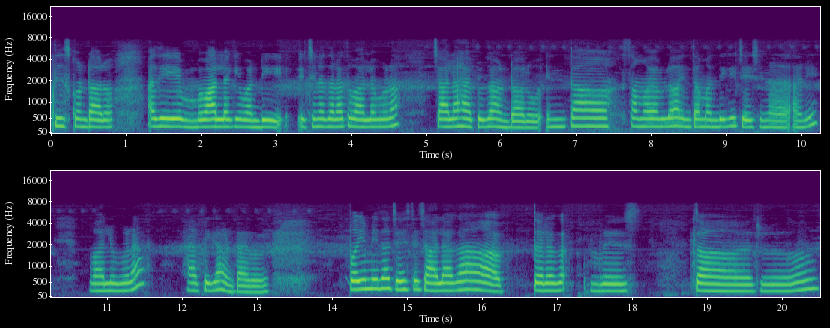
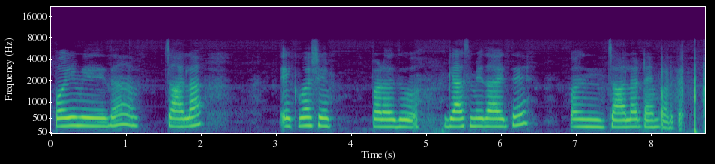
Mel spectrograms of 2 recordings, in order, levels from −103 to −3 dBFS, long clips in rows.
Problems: none marked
